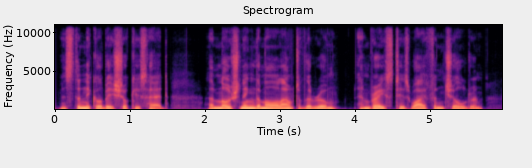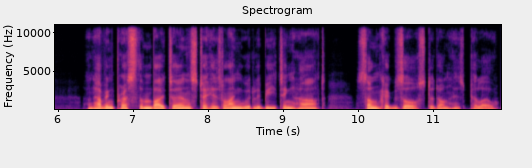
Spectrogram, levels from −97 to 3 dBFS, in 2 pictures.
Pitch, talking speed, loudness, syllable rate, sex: 105 Hz, 170 wpm, -19 LUFS, 5.0 syllables/s, male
